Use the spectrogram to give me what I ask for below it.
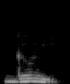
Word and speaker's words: Gummi: But what we call in this country gummy, I've some German people I know, they pronounce it with a longer U. They're gummi, and I love the way people say that.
